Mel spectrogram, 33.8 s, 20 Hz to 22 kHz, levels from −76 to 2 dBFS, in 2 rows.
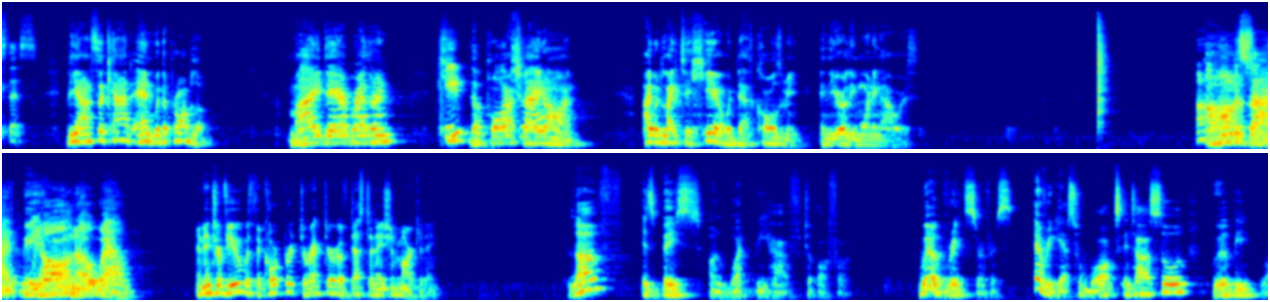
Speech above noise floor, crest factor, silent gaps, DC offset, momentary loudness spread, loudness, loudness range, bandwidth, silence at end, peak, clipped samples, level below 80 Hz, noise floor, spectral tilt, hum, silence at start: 50 dB; 20 dB; none; under 0.1%; 18 LU; -20 LUFS; 11 LU; 17.5 kHz; 0 s; -2 dBFS; under 0.1%; -64 dBFS; -71 dBFS; -4.5 dB/octave; none; 0 s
